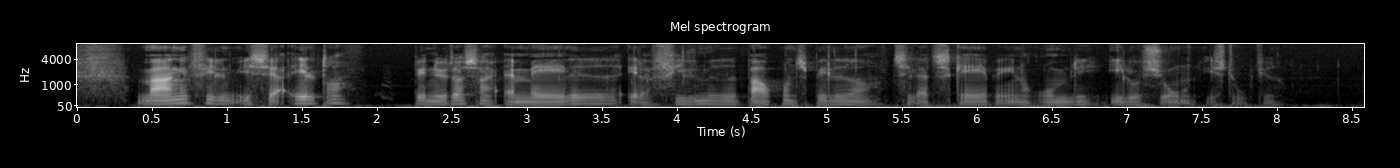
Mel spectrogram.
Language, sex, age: Danish, male, 57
